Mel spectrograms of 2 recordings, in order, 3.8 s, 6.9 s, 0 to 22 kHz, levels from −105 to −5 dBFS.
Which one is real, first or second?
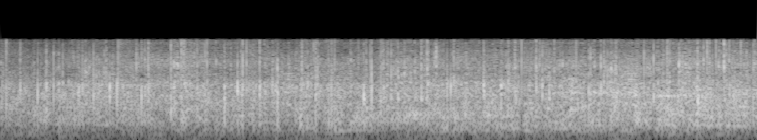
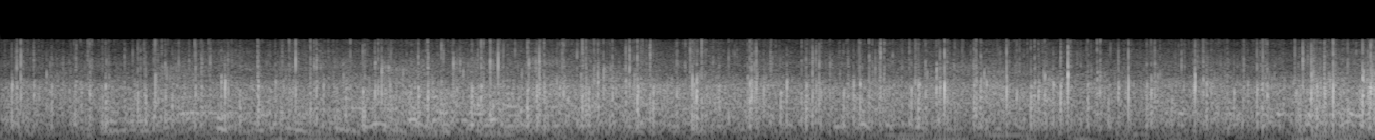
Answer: second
